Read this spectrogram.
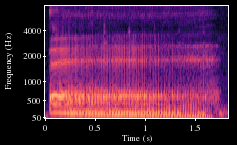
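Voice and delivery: very deep drawn-out grunt; Ben Affleck. Retold or imitated. Host mocks the actor's superhero voice, deep grunt. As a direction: imitate a superhero's low groan. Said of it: "like that".

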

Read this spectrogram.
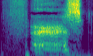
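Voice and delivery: strained, over-emphasized "first"; mock overly sincere emphasis; mocking imitation. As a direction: push out "first" with exaggerated effort. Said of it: "that's what she sounds like".

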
